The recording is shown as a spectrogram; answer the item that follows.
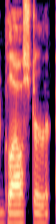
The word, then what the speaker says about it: Gloucester: I saw that Gloucester, and I wondered how you were going to pronounce that. The way you said it, I was thinking it was the right way,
